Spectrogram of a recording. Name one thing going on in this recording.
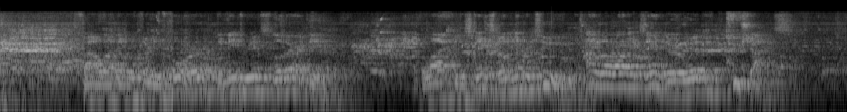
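Nearby spectators talk loudly among themselves.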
